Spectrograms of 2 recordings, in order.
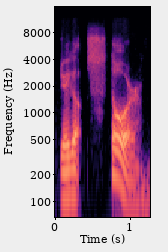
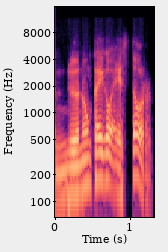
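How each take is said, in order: First: Store starting straight on the S, slower; teacher models the correct store; correct S onset. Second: Store said as estor with an E in front; mock the Spanish-style estor; teacher imitates the mistake; wrong, with added E. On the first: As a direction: clean stor with no vowel before it. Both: Shown as a demonstration.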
